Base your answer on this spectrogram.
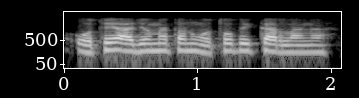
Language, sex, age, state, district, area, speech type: Punjabi, male, 18-30, Punjab, Gurdaspur, rural, conversation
